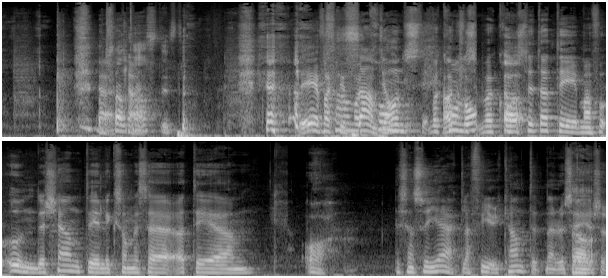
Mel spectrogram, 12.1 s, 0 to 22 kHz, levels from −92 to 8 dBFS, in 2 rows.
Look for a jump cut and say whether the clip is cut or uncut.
cut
